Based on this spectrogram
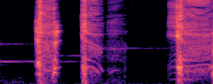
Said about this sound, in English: Even more coughing. Coughing up blood.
